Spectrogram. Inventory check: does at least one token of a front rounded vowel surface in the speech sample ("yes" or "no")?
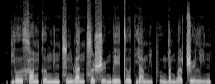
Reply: no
